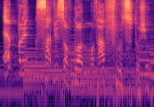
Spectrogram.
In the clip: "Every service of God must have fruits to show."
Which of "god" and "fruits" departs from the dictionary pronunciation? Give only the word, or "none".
none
